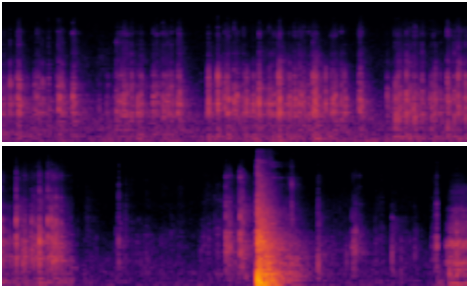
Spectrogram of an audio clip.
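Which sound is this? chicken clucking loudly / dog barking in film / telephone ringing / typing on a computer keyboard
typing on a computer keyboard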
